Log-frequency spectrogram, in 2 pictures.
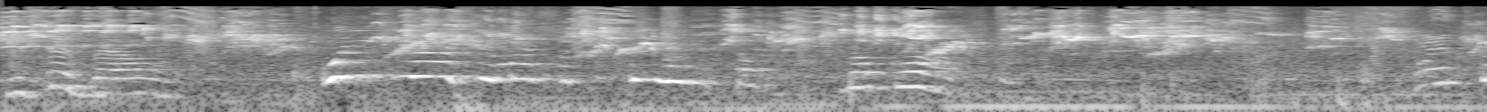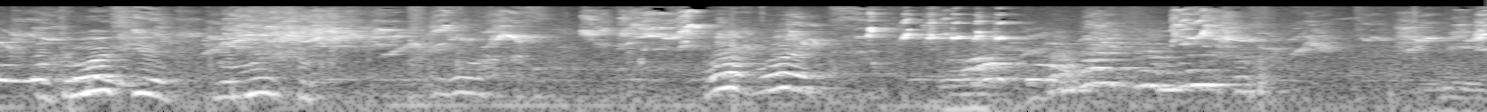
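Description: A child talks excitedly nearby.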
